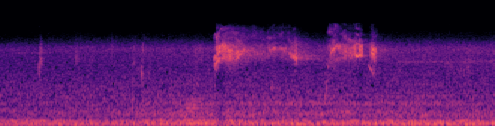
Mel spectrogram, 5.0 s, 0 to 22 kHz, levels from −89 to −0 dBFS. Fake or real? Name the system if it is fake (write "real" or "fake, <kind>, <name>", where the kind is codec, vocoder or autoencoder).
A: real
